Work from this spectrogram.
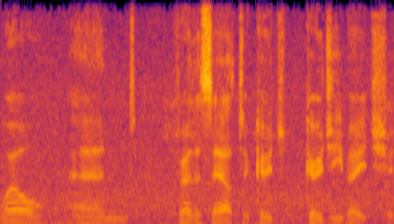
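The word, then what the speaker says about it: Coogee: and further south to kuji beach it's spelled Koji but they say it yeah I had a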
